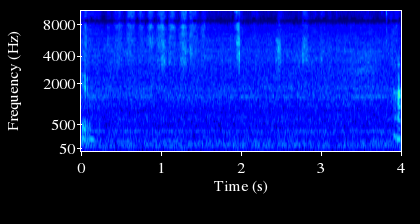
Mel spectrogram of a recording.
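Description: Felt-tip marker rubbing and scratching on paper in short strokes as an area is coloured in.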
